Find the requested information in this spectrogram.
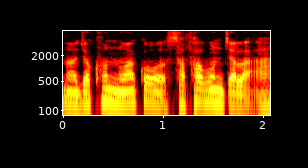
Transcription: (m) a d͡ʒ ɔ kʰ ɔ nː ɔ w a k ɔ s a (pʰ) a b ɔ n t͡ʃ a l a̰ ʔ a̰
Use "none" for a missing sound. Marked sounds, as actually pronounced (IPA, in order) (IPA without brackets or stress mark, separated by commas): n, pʰ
